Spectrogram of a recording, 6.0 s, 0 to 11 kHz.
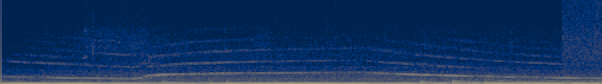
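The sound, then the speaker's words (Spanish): An ambulance siren wails loudly, its tone slowly rising and then gliding back down over a steady low engine rumble, with no voices. “Afortunadamente, los paramédicos llegaron en solo 8 minutos.”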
